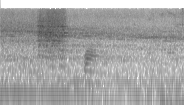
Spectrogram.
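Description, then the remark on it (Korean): Machinery running in an alley of precision-machining and mold workshops drones with a steady low hum, broken by a loud, harsh hissing burst lasting about half a second; a person briefly exclaims just afterward, and the hum continues. “와, 지금 막 기계 돌아가는 소리 들리시죠?”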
